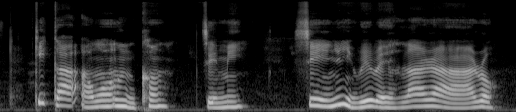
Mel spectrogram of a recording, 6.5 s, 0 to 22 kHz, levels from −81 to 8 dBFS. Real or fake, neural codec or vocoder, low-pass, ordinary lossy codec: fake; autoencoder, 48 kHz, 128 numbers a frame, DAC-VAE, trained on Japanese speech; none; none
